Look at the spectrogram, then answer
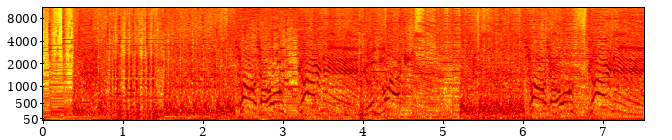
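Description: Dense arcade gunfire and crashing explosions from the 1991 shooter Smash T.V., a continuous loud barrage with rapid repeated blasts and zapping tones over a busy game soundtrack.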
